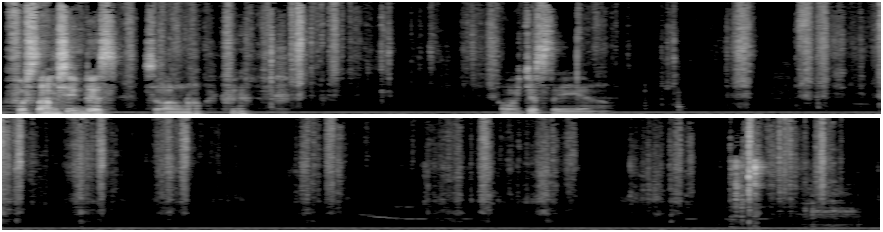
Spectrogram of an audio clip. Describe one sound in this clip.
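Trading cards slide and flick against one another close by.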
